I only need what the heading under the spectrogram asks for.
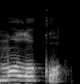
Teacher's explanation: Букву «о» нужно проговаривать так, как она пишется. То есть это буква «о», не заменять ее в русском языке на «а». То есть наше слово «молоко» в греческом варианте мы должны четко вычитать как «молоко».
